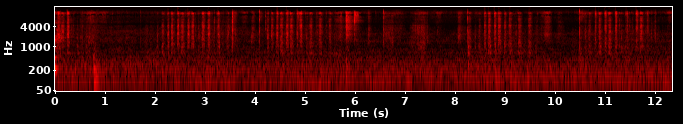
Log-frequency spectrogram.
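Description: Metal coin scratching the coating off a scratch-off lottery ticket in rapid short strokes, faint, with a soft thump about a second in and a single click past the middle.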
